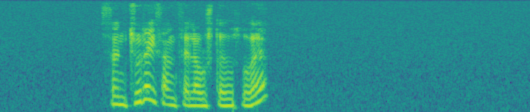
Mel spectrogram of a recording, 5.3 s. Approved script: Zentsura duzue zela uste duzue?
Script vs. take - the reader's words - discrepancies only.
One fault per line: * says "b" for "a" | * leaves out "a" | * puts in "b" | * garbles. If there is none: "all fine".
* says "izan" for "duzue"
